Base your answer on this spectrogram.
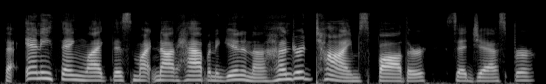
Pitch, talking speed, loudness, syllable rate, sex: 190 Hz, 165 wpm, -20 LUFS, 4.6 syllables/s, female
